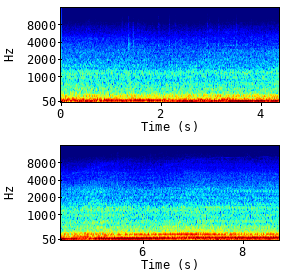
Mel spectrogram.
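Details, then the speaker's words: Crew cab truck test drive after front-end popping repair: steady low road and engine rumble through slow turns and driveway entry, no pops or clunks; front suspension quiet, popping appears fixed, longer warm drives still to be checked. "so nothing well that usually that would have done it for sure hitting the driveway turning like that but nothing so i think it's fixed"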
